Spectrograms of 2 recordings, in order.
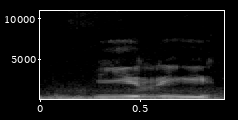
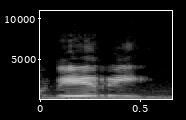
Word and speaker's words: Berry: tadi namanya salah ya aku bilangnya biri bacanya Berry berryberry dong tokohnya afrin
